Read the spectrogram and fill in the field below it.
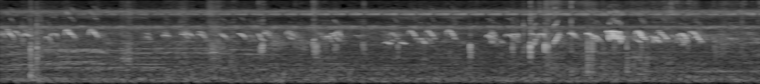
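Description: Chickens cluck and chirp throughout inside a home chicken house. Short repeated calls overlap against a steady rustling background noise at moderate volume.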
